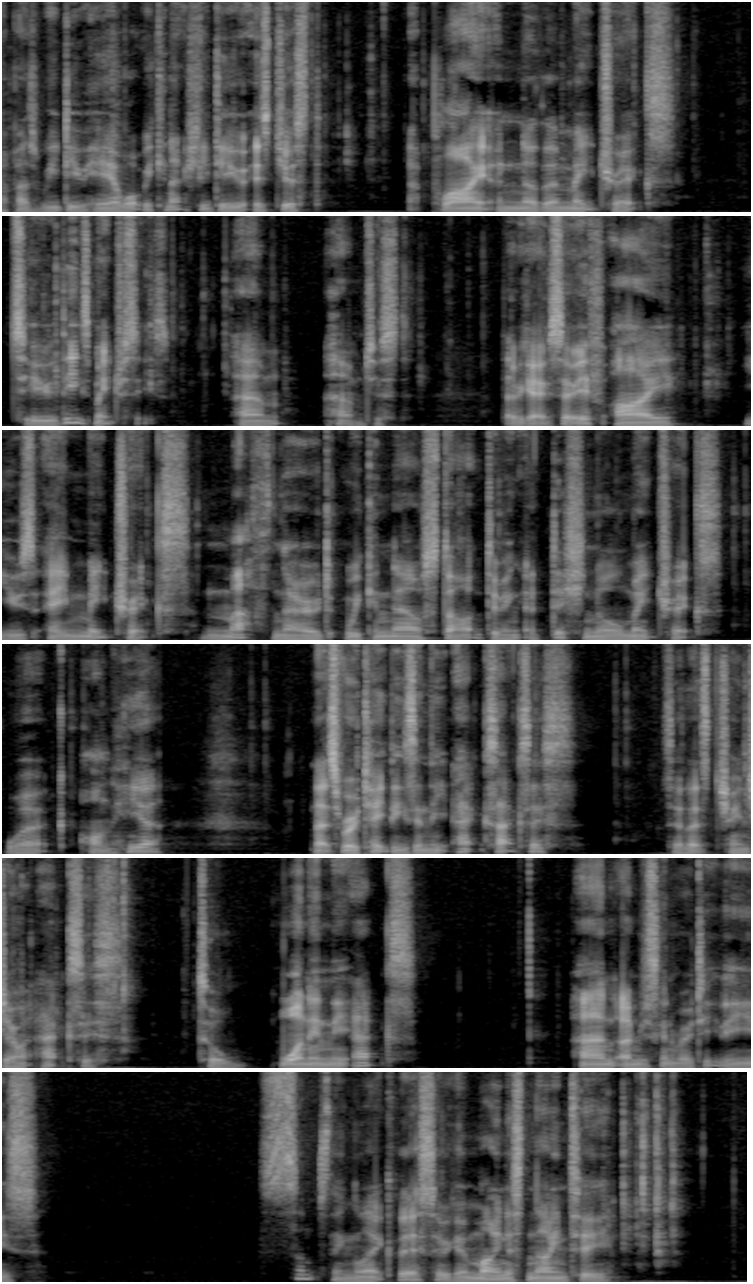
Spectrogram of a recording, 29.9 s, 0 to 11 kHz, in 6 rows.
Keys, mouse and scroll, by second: 0.1 middle click, 0.9 ctrl+shift+click, 1.5-2.0 drag, 2.2 g, 3.0 middle click, 3.7-4.3 shift+middle drag, 5.3 ctrl+click, 6.1 click, 6.3 g, 7.4 ctrl+right click, 8.2 click, 8.5 g, 9.4 shift+a, 12.9 click, 14.7 click, 15.5 g, 18.3 click, 19.0-21.1 drag, 20.2 Tab, 24.2-27.7 drag, 27.9-29.7 drag.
